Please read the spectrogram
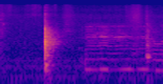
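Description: A single sharp knock of something hard in the kitchen about half a second in, followed by a person's voice holding one steady note for about a second.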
